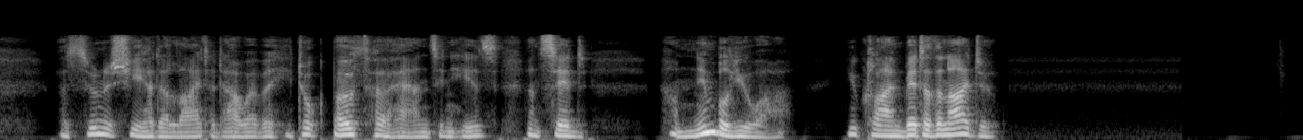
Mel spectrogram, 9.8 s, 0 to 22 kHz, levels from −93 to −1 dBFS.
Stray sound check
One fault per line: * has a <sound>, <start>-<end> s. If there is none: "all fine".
all fine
